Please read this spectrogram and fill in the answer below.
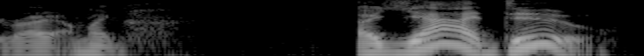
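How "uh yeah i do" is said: retold exasperated retort, swinging pitch; mildly frustrated insistence. Student insisting to his doubting teacher, frustrated. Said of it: "And I'm getting frustrated".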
